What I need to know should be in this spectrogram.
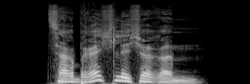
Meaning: strong dative masculine/neuter singular comparative degree of zerbrechlich
- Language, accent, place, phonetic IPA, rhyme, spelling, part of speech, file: German, Germany, Berlin, [t͡sɛɐ̯ˈbʁɛçlɪçəʁəm], -ɛçlɪçəʁəm, zerbrechlicherem, adjective, De-zerbrechlicherem.ogg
